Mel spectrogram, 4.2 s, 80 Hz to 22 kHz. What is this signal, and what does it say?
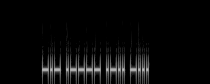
Morse code, heard as a keyed tone, about 30 wpm, 700 Hz. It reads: K1LB
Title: NA SOTA Activator Callsigns 30wpm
